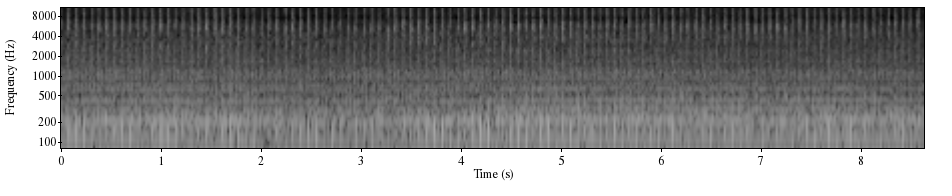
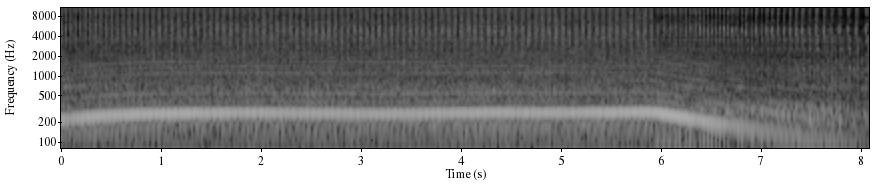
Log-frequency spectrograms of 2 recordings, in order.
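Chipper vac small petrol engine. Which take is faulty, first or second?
second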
